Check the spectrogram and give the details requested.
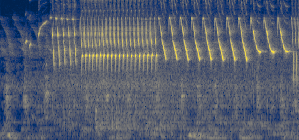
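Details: Long canary song used as a model for young birds: a soft rising whistle, a dense fast trill with paired pitch bands, then loud swooping descending notes repeated about twice a second.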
